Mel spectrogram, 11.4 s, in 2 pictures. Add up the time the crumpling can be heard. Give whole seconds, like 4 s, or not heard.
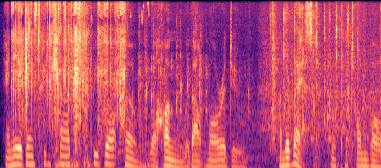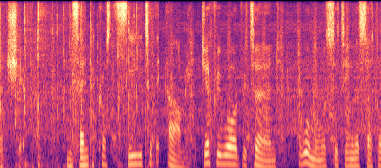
2 s.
